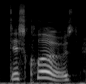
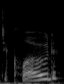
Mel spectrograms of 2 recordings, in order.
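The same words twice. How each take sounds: First: Said in the usual way. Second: Declosed? said as de-closed, doubtful rising; trying out declosed? with a de- start, questioning; declosed? mispronounced with de- in place of dis-, checking it; unsure mispronunciation. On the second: Shown as a demonstration. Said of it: "dis-, disclosed".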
